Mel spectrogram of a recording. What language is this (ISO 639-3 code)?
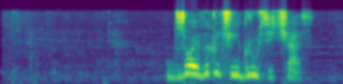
rus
